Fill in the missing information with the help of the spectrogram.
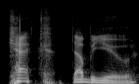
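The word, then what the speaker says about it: KEKW: Kek W is how it's said.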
